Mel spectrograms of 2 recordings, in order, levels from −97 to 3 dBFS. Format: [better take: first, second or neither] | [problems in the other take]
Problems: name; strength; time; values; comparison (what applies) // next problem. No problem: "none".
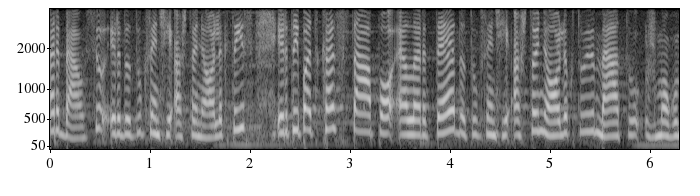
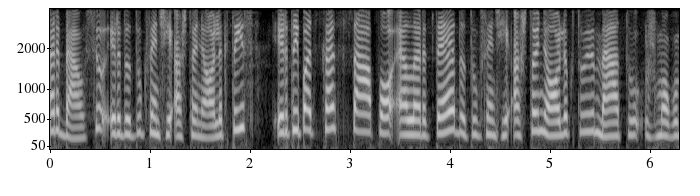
first | noise reduction (neural separator model SepFormer WHAM!)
